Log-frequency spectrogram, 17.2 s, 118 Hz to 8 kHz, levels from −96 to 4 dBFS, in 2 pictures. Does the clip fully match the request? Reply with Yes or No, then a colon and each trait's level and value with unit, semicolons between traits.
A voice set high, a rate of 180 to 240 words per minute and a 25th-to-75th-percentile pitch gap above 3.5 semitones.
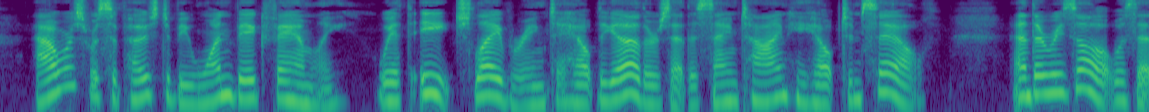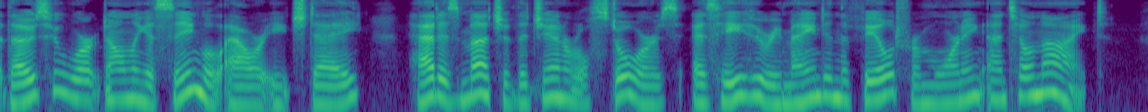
Yes: high, 195 Hz; average, 190 wpm; average, 4.5 semitones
